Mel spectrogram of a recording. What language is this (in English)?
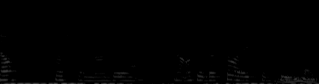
Danish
